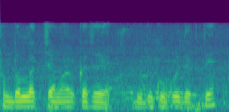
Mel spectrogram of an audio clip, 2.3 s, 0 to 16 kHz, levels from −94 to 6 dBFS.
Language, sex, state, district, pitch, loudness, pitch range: Bengali, male, Assam, Hailakandi, 130 Hz, -16 LUFS, 125-135 Hz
